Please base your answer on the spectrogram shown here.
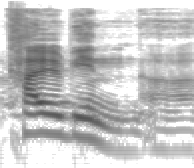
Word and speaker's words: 칼뱅: 유명한 종교개혁자인 존 칼빈, 프랑스 발음으로는 칼뱅이라고 하는데 그는 언제나 그의 옷에 라틴 말로 이런 모토를 붙이고 다녔다고 잘 알려져 있습니다.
